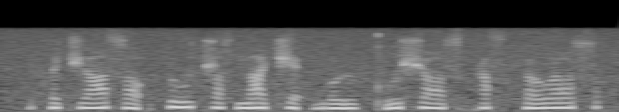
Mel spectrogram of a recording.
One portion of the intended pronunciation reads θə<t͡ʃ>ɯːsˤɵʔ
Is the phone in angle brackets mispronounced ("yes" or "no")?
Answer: no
